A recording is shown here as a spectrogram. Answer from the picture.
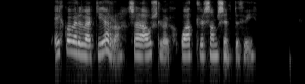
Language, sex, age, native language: Icelandic, female, 20-29, Icelandic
